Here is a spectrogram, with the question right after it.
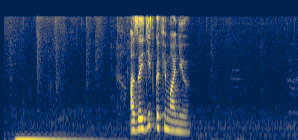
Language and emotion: Russian, neutral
